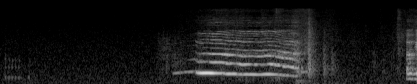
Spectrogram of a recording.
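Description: A woman's high-pitched wail of dismay: one drawn-out cry just over a second long, falling in pitch, starting about two seconds in.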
